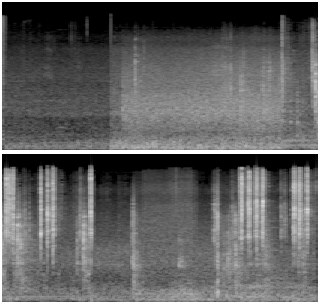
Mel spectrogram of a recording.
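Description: Ratchet tie-down strap being worked to secure a load: short runs of sharp clicks from the ratchet buckle, a few around the middle and a quicker run near the end, over a steady low rumble.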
